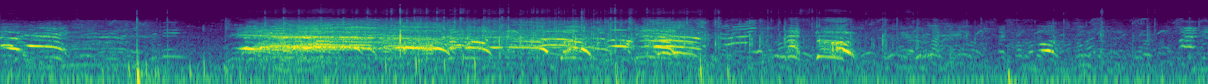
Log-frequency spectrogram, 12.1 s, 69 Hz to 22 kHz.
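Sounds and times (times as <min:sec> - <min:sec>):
people shouting and cheering: 0:02.3 - 0:08.6.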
